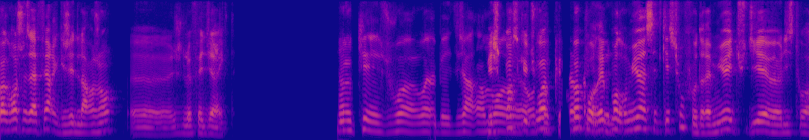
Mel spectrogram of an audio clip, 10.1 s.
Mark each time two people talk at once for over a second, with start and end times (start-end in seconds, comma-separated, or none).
6.1-7.7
